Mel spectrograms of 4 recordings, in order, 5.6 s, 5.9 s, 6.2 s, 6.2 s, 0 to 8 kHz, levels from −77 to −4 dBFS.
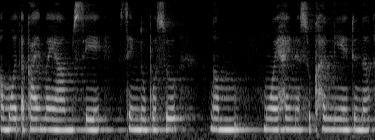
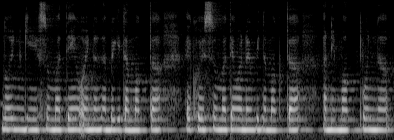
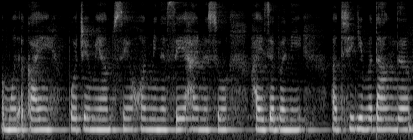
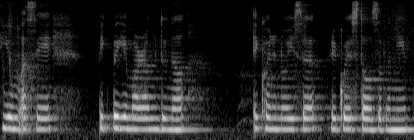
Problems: background sounds at intervals, background conversations at intervals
